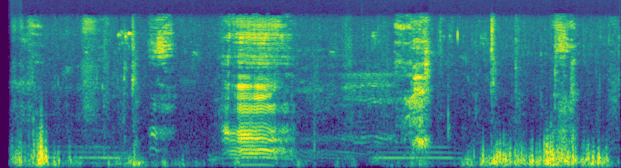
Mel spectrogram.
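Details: Nelore beef cattle on a farm, calves being separated for identification; deep drawn-out lowing moos with rich harmonics, several calls overlapping, with people's voices and shuffling between calls.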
